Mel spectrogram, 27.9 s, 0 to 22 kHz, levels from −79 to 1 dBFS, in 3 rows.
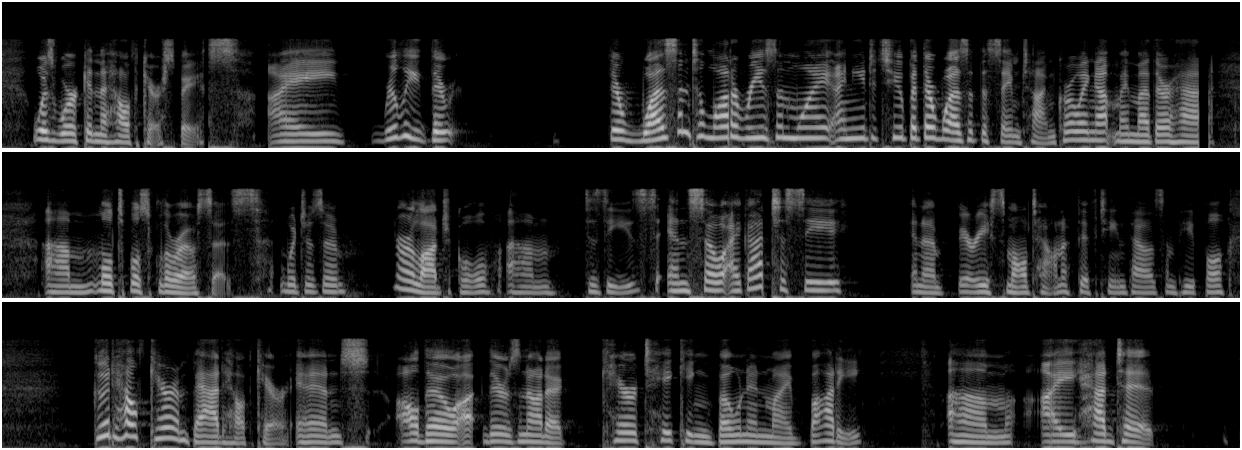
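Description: At 1.45 to 1.60 s, after "work in the healthcare", packet loss on an ADPCM call leaves several silent holes, about 60 ms in total, with the longest gap 40 ms. At 8.97 to 9.09 s, after "up my mother", another 80 ms drops out. Each time, the receiving decoder's predictor and step size lose track of the sender's. The sound returns slightly distorted before settling, heard under the clear wideband G.722 coding.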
